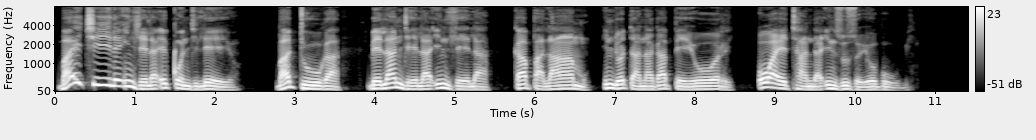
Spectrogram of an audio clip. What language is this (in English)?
North Ndebele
